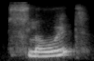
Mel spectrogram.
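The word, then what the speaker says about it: Slaithwaite: slate weight and uh someone told me that you pronounce it as slow it or something yeah leave it up to the British to come up with a very creative pronunciation okay that's off topic it's slow it slow it okay um yes so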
